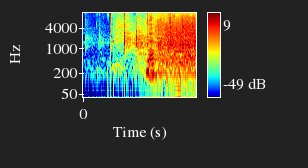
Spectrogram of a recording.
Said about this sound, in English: Fact-checking gets a round of applause, I like that.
